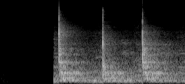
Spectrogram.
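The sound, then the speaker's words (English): Hammer blows on a house building site: after a moment of silence come three sharp, loud strikes at an even pace, each followed by a brief ringing decay. “With each swing of the hammer and each cut of the saw, a new neighborhood takes shape in Southeast Raleigh”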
